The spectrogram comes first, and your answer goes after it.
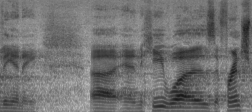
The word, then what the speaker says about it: Vianney: parish priests that is saint john marie baptiste viennese if my french was better i would probably pronounce all that better but as i say in the midwest saint john vianney and he was a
